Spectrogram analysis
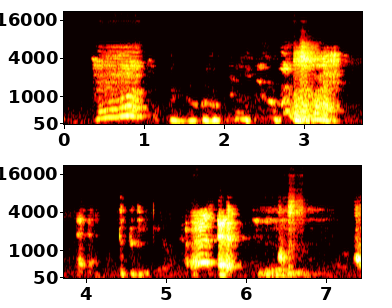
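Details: Animated cartoon pig character with a bad case of the hiccups: voiced, repeated, jerky hiccup-like gulps mixed with grunts; an acted imitation, not real hiccups.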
